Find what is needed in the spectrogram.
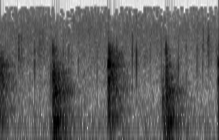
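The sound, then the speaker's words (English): Heavy wooden thumps imitate the footsteps of a ghost with a wooden leg walking around upstairs: three slow, evenly spaced knocks, with another just beginning as the sound ends, and no voices. “And then I'll walk around upstairs like a ghost with a wooden leg, like this.”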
